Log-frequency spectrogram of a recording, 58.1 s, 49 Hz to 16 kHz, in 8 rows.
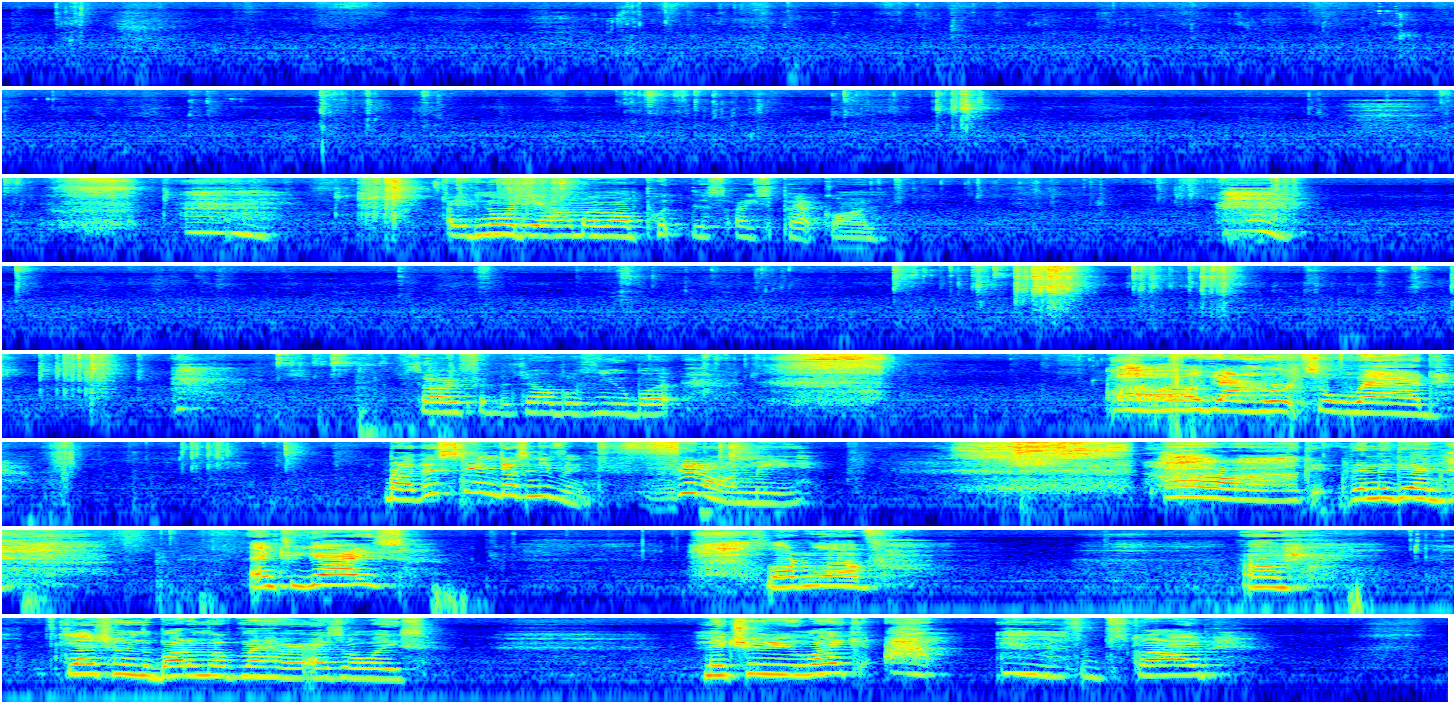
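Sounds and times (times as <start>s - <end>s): crinkling and rustling: 3.0s - 12.3s, 23.7s - 31.5s, 34.2s - 40.7s
ice pack rustling and crinkling: 36.5s - 38.0s.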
